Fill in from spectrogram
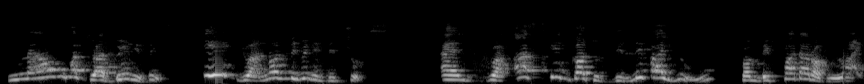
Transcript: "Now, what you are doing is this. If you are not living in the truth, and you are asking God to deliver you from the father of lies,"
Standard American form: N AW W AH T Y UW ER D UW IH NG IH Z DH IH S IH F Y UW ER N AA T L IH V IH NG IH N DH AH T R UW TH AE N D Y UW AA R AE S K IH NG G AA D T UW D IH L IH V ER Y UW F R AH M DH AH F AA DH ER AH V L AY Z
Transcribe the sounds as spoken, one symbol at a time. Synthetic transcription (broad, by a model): N AW W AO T Y UW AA D UW IH NG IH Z DH IH S IH F Y UW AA N AA T L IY V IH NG IH N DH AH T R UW S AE N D Y UW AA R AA S K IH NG G AA D T UW D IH L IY V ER Y UW F R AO M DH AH F AA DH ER AH V L AY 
